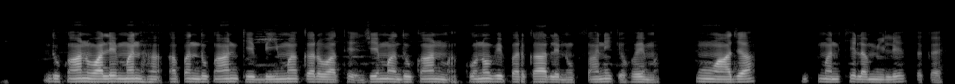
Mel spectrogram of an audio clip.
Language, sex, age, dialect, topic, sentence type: Chhattisgarhi, male, 18-24, Western/Budati/Khatahi, banking, statement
